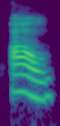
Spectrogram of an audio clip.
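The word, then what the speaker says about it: owl: ও ফর আউল। আউল মানে পেঁচা। আমরা এটাকে ওল বলবো না, হ্যাঁ।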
